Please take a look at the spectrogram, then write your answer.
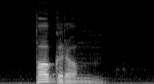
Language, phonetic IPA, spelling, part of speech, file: Polish, [ˈpɔɡrɔ̃m], pogrom, noun / verb, Pl-pogrom.ogg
